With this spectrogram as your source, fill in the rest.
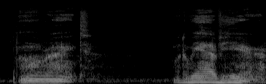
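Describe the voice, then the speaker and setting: A man puts on a character voice that is raspy and very deep and low in pitch. His tone stays deadpan. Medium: video game. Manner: terse, clipped, deadpan.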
